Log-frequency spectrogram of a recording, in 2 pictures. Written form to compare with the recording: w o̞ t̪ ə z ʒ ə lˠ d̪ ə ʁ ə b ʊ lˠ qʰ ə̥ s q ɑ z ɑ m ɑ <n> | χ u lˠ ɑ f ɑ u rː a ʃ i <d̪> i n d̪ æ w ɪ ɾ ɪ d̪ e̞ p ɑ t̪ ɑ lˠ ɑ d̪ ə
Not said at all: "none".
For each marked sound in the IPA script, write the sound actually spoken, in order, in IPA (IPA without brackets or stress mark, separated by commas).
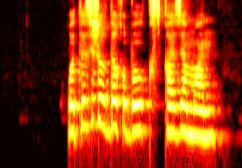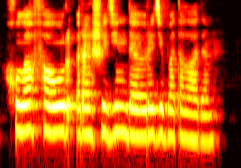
n, d̪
